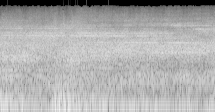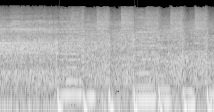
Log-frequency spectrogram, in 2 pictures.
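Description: Jet airliner engine noise, a sampled effect, fills a disco track's intro. About five and a half seconds in, the beat comes in with kick drum and bass.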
